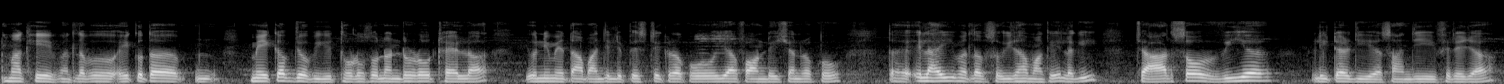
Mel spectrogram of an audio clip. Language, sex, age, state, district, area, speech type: Sindhi, female, 45-60, Uttar Pradesh, Lucknow, urban, spontaneous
